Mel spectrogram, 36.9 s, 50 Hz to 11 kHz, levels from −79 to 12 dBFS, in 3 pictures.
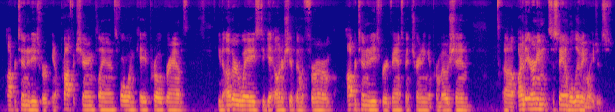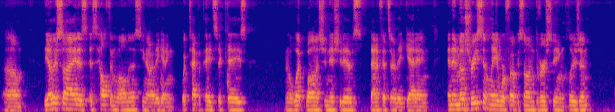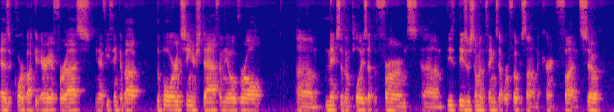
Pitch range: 115-130 Hz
